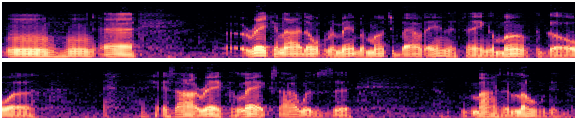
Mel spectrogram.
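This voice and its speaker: Low-voiced rural Southern countryman. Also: slow, pauses often, lo-fi sound. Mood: friendly, sheepish. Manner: folksy, drawling dialect. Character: plain-spoken rural husband, reformed drinker, amiable. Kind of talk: audio drama acting.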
